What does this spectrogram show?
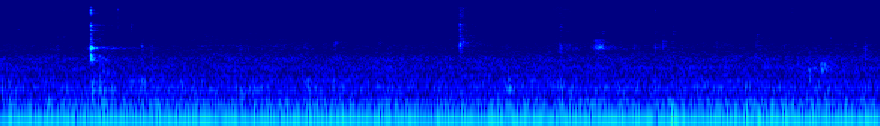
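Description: Someone chewing a bite of food: a few faint soft clicks and mouth sounds over a low steady hum.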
